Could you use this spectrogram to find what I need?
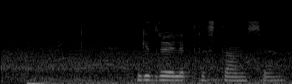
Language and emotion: Russian, neutral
